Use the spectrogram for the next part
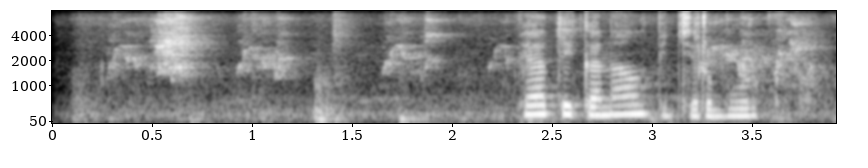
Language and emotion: Russian, neutral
